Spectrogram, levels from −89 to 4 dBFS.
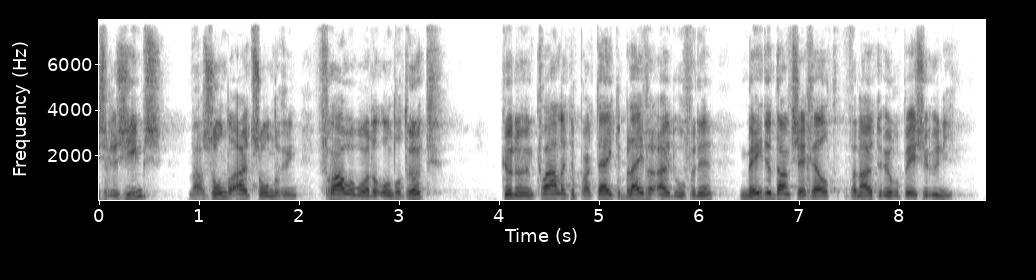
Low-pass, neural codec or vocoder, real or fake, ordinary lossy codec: none; codec, 16 kHz, 16 kbps, FunCodec, trained on Chinese and English, 50 frames a second; fake; none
